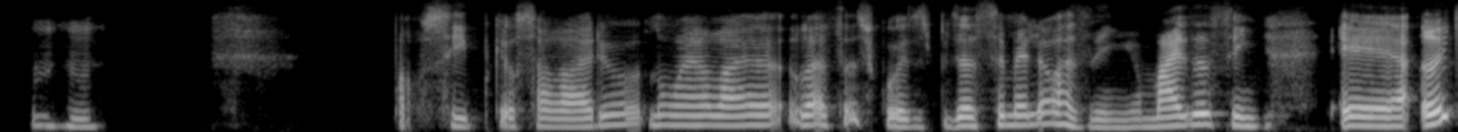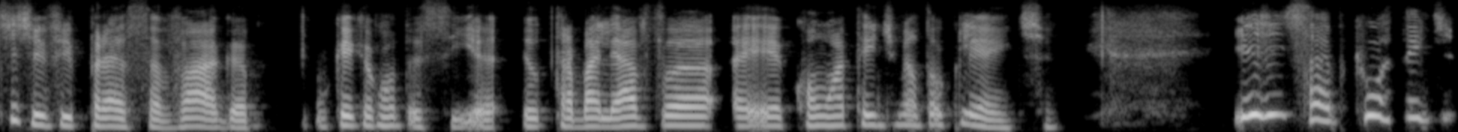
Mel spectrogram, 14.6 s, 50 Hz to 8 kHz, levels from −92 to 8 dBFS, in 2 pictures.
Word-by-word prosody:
Uhum. 195 -3 -13 1.5
Bom, - - -9
sim, 190 - -6
porque 185 - -8
o - - -4
salário 185 +4 -3
não 220 0 -5
é 215 0 -2
lá 210 -1 0
eh, 220 0 -1
lá 220 0 0
essas 215 -1 -5
coisas, 175 -1 -4
podia 195 +3 -1
ser 210 +2 -5
melhorzinho. 200 -7 -3
Mas, 195 +3 +3
assim, 230 -4 +1 0.4
eh, 195 -1 +4
antes 330 -5 +6
de 230 -7 +3
vir 200 -1 -1
pra 195 -1 +1
essa 180 -1 -1
vaga, 165 -1 +1 0.3
o 180 - -11
que 215 +3 +5
que 205 - -3
acontecia? 180 -4 -3
Eu 185 - -1
trabalhava, 195 +3 +3
eh, 200 0 +2
com 205 +2 -2
atendimento 215 +1 -2
ao - - -1
cliente. 170 -7 -3 0.9
E 395 - +4
a 445 - +10
gente 445 0 +2
sabe 325 -6 -1
que - - -9
o 425 - +6
atendi 375 +2 -6
200 Hz, 175 wpm, -25 LUFS, 180-220 Hz, 1.5 s, a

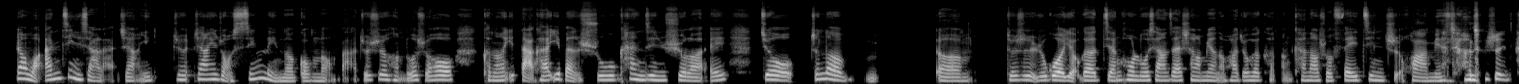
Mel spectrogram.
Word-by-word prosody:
让 265 -2 +5
我 - - +3
安 230 +7 +2
静 285 -5 +1
下 195 -8 -1
来， - - -11
这 175 - -4
样 170 - -4
一 180 - -4 0.2
就 220 -2 -1
这 235 +3 -6
样 235 +1 +2
一 - - +3
种 200 -5 -2
心 250 - +1
灵 185 - -1
的 150 -1 -1
功 160 0 -3
能 175 - -5
吧， - - -8
就 - - -3
是 220 +1 0
很 195 -2 -5
多 - - 0
时 210 - -4
候 205 +1 +4 0.2
可 195 - -4
能 185 +1 +1
一 210 - -4
打 - - +4
开 195 -1 +1
一 245 - +1
本 - - 0
书 205 0 +1
看 225 -1 0
进 205 -2 +1
去 195 -1 -1
了， 170 -2 +1
诶， 200 +6 -2 0.3
就 210 -5 +3
真 240 +1 -1
的， 220 -7 +4 0.2
嗯， - - -7 0.6
呃， 170 -2 +1 0.4
就 200 0 0
是 205 -1 0
如 190 - 0
果 200 -2 +7
有 175 - +3
个 185 -1 +3
监 185 0 -1
控 205 -1 +2
录 195 0 +2
像 190 -1 0
在 185 -1 +2
上 190 -1 -2
面 180 -2 -1
的 - - -5
话， 180 0 -3
就 185 0 -2
会 185 - +1
可 - - -10
能 - - -9
看 185 - -5
到 180 0 +1
说 175 -2 -3
非 190 +1 +1
静 195 -1 -1
止 - - -4
画 175 -3 0
面， 170 +2 -2
这 165 - -2
样， - - +8
就 215 +4 +3
是 235 -2 +2
195 Hz, 295 characters per minute, -21 LUFS, 185-215 Hz, 0.6 s, 样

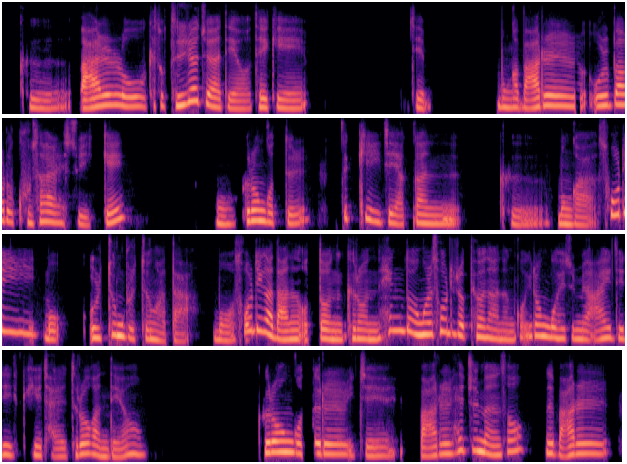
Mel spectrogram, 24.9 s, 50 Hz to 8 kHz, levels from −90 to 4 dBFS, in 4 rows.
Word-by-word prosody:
그 170 0 -6
말로 205 +3 +4
계속 215 - -8
들려줘야 230 - +3
돼요. 155 -2 -5
되게 175 -1 -2 1.1
이제 - - -4 0.7
뭔가 180 -2 -2
말을 205 +4 +3
올바로 220 +2 +2
구사할 195 +1 -2
수 175 - -10
있게. 195 - -1 0.9
어 165 -1 -2
그런 235 +1 +5
것들 200 +2 -4 0.3
특히 275 -3 -3
이제 195 -1 -2
약간 175 - -2 0.4
그 80 0 -8 0.2
뭔가 165 -3 -2
소리 335 -6 0
뭐 180 -3 -1 0.3
울퉁불퉁하다 195 - 0
뭐 170 -3 -3
소리가 355 -7 +3
나는 185 -2 +3
어떤 180 +1 0
그런 190 -2 +1
행동을 320 - +4
소리로 295 -5 +1
표현하는 200 -7 0
거 220 - -6
이런 245 -1 +3
거 220 - +3
해주면 195 -3 -2
아이들이 200 0 -1
귀에 190 -3 -3
잘 160 -2 -8
들어간대요. 195 -1 -1 1.1
그런 245 +1 +6
것들을 215 -2 +1
이제 175 -1 -5 0.2
말을 185 +6 0
해주면서 260 -2 +2 0.2
그 225 - +2
말을 215 +5 0
200 Hz, 255 characters per minute, -23 LUFS, 180-230 Hz, 1.1 s, 그런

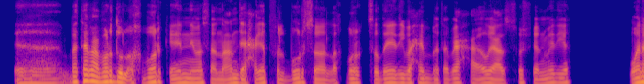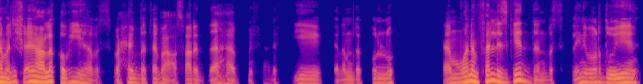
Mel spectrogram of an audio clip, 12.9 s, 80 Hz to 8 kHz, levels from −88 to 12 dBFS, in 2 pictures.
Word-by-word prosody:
آآ 105 +1 -4
باتابع 145 +4 +5
برضه 140 0 +5
الأخبار 125 +3 0
كإنّي 115 -2 -1
مثلًا 105 -4 -2
عندي 105 0 +1
حاجات 110 +3 -1
في - - -21
البورصة، 100 +1 -2
الأخبار 95 +4 -5
الاقتصادية 110 +1 -2
دي 115 0 -2
باحب 110 -1 -3
أتابعها 105 +1 -3
أوي 110 +2 0
على 95 -2 +1
الSocial 100 +2 -7 0.2
Media 120 0 -3 0.6
وأنا 125 +5 +6
ماليش 125 +2 +2
أي 140 - +6
علاقة 135 -1 +6
بيها، 115 -5 -1
بس 85 -1 -15
باحب 110 +3 -2
أتابع 100 -2 -3
أسعار 95 +2 -3
الدهب 95 +1 -4
مش - - -15
عارف 95 -1 -20 0.2
إيه، 100 0 -4
الكلام 95 0 -9
ده 100 - -7
كُلّه 110 -1 -3 0.5
فاهم، 105 +5 0
وأنا 155 +3 +8
مفلِّس 150 -2 +5
جدًا، 120 - +2
بس 95 - -12
تلاقيني 120 +5 -3
برضه 125 -2 +1
إيه، 115 -1 +4
110 Hz, 200 wpm, -25 LUFS, 100-120 Hz, 0.6 s, وأنا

